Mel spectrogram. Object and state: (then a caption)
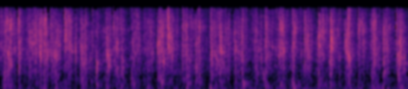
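Plastic water bottle being crinkled. A clear, hollow plastic water bottle, partly filled with water, is held in both hands in front of a microphone and squeezed and crinkled with the fingers. The result is a dense run of quick, bright crackles and snaps with very little ring, and the water inside may slosh softly underneath.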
